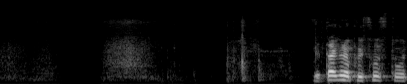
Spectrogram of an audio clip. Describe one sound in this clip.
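A cardboard case rustles and taps as hands handle it.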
